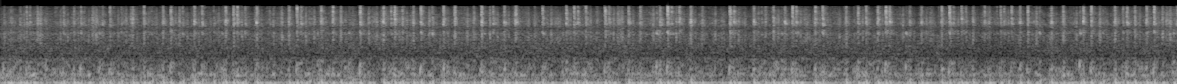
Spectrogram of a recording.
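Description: Car engine running at a steady idle just after starting, loud, with a quick, even pulsing beat.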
